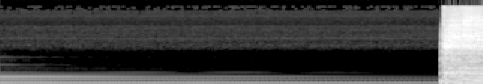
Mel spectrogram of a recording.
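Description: Screamo/math-rock recording: a single electric guitar chord, played through effects, rings and slowly fades. Near the end the full band comes in loudly with distorted guitars and drums.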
